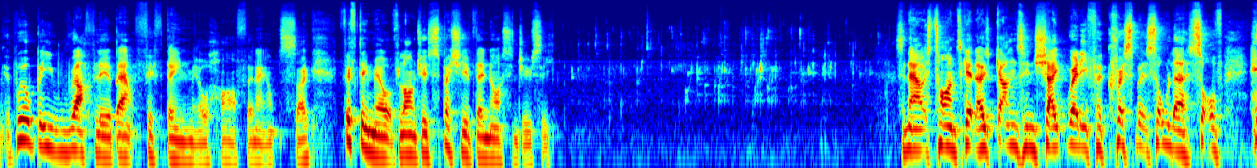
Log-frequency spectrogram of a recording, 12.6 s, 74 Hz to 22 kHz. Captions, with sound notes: It will be roughly about 15 mil, half an ounce. So 15 mil of lime juice, especially if they're nice and juicy. (Juice trickling) So now it's time to get those guns in shape. Ready for Christmas, all that sort of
